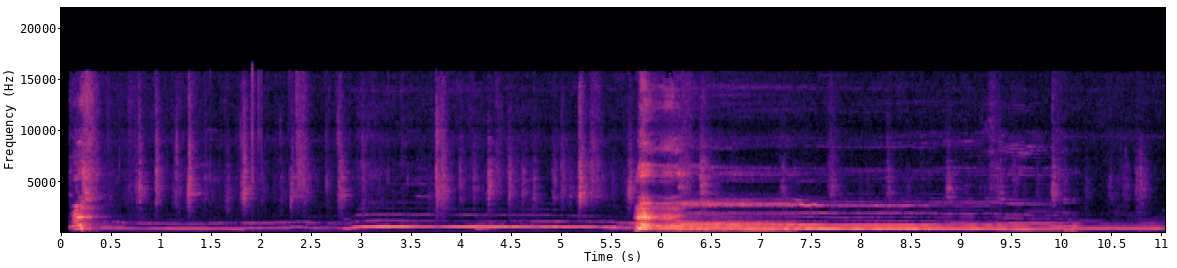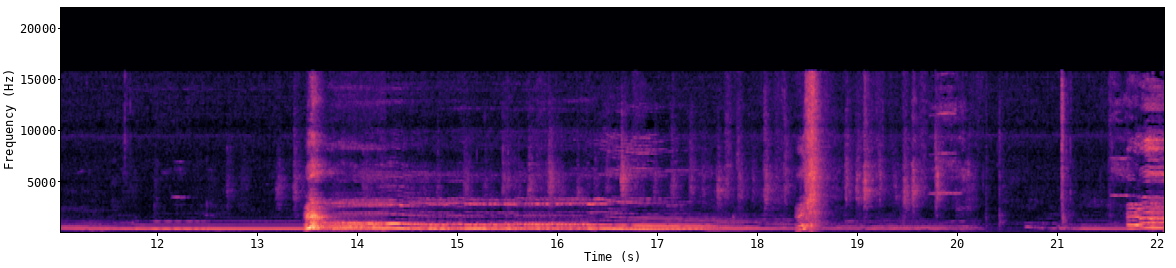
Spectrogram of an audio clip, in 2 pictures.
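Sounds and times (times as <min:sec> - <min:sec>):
dog howling: 0:00.1 - 0:22.0.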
